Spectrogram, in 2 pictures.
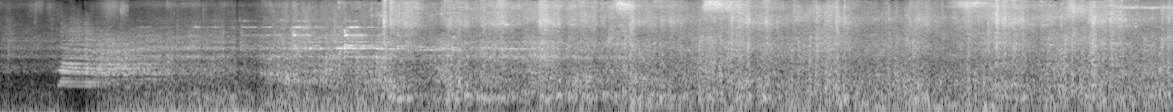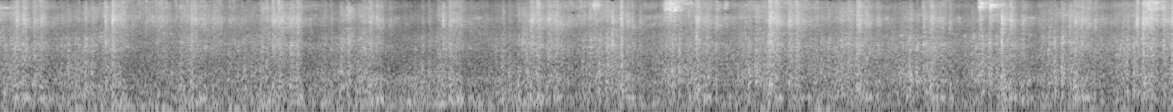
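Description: CSX diesel freight train passing close by: a last short horn blast about a second in and the low rumble of the locomotives going by, then a long run of double-stack intermodal container cars rolling past with rapid clickety-clack of wheels over the rail joints.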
